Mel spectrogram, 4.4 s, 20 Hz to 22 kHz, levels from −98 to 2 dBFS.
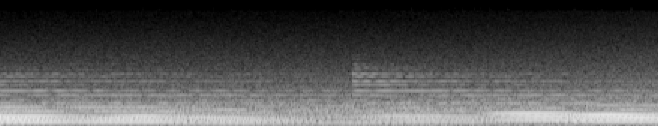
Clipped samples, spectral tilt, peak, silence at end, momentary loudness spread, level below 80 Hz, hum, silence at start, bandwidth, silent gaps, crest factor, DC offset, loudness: under 0.1%; -12 dB/octave; -2 dBFS; 0 s; 12 LU; -40 dBFS; none; 0 s; 3.7 kHz; none; 14 dB; under 0.1%; -17 LUFS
